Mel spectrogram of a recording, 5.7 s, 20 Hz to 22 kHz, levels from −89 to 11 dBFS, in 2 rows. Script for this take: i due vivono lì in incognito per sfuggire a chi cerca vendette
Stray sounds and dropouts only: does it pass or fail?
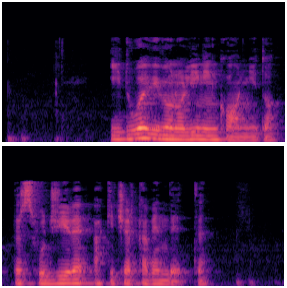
pass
